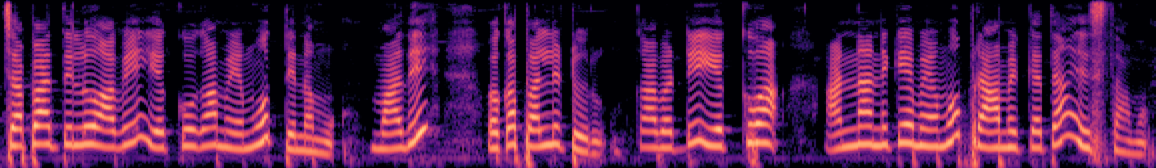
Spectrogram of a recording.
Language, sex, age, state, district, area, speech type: Telugu, female, 45-60, Andhra Pradesh, Sri Balaji, urban, spontaneous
